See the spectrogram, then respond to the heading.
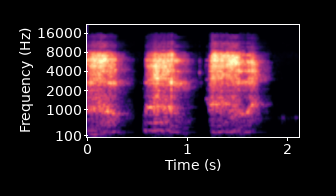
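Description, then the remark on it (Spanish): A small dog hacks out three harsh, raspy coughs in quick succession, loud, sounding as if it is choking or trying to clear its throat, with no talking. “¿Qué le está pasando? Se está ahogando.”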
